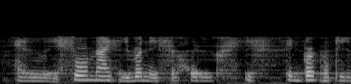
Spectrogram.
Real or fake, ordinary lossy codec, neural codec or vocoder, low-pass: fake; none; codec, 24 kHz, 1 kbps, SNAC; 3.6 kHz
